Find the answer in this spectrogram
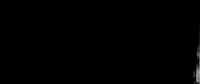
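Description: Near silence: room tone, with one faint, brief click about one and a half seconds in and a voice starting at the very end.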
